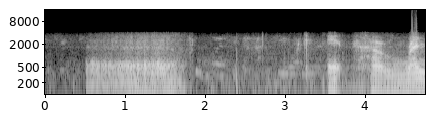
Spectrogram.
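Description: Loud, rattling, fluttering snores with a low rough buzz on the breath, separated by quieter breathing.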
